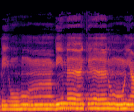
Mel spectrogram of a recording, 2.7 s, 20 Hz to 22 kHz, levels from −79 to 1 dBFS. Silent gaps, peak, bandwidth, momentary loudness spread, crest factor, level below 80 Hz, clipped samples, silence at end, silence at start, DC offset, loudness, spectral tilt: none; -4 dBFS; 13.5 kHz; 2 LU; 12 dB; -58 dBFS; under 0.1%; 0 s; 0 s; under 0.1%; -16 LUFS; -7 dB/octave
